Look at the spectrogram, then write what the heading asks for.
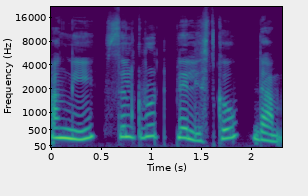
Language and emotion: Bodo, neutral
